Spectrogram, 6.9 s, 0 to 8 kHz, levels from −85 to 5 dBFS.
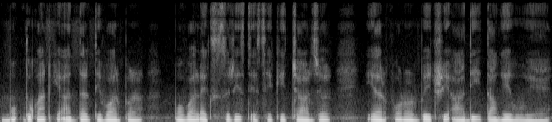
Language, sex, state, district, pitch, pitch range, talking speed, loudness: Hindi, female, Arunachal Pradesh, Lower Dibang Valley, 170 Hz, 160-180 Hz, 155 wpm, -16 LUFS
